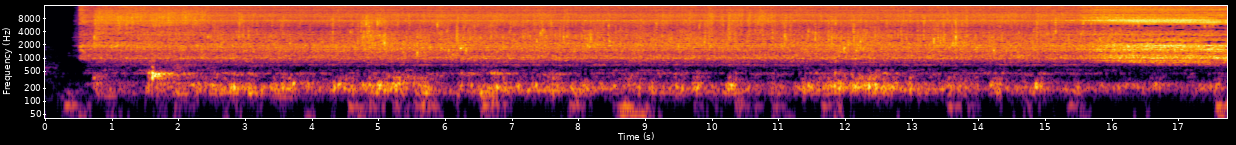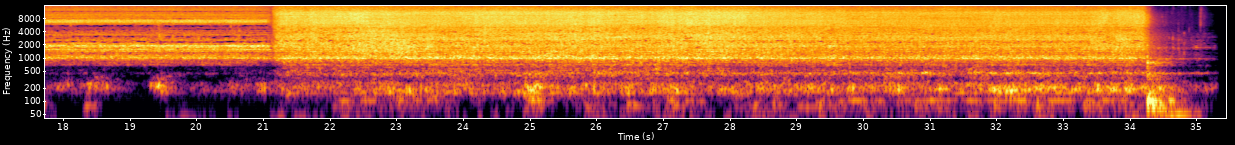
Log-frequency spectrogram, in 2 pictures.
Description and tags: Public Bathroom Sink Faucet
Water turns on and hands are washed. Water runs slowly, then medium, then quickly from the tap as the hands are washed.
Bathroom, Faucet, Hands, Public, Sink, Wash, Water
